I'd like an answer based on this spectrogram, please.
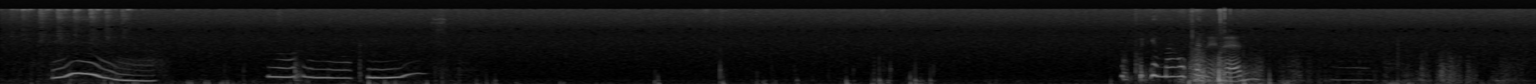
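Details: Kittens playing indoors, two new family kittens, black Ebony and Felix. A drawn-out falling meow, then a second wavering call, with people talking nearby and soft knocks and bumps around the room.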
